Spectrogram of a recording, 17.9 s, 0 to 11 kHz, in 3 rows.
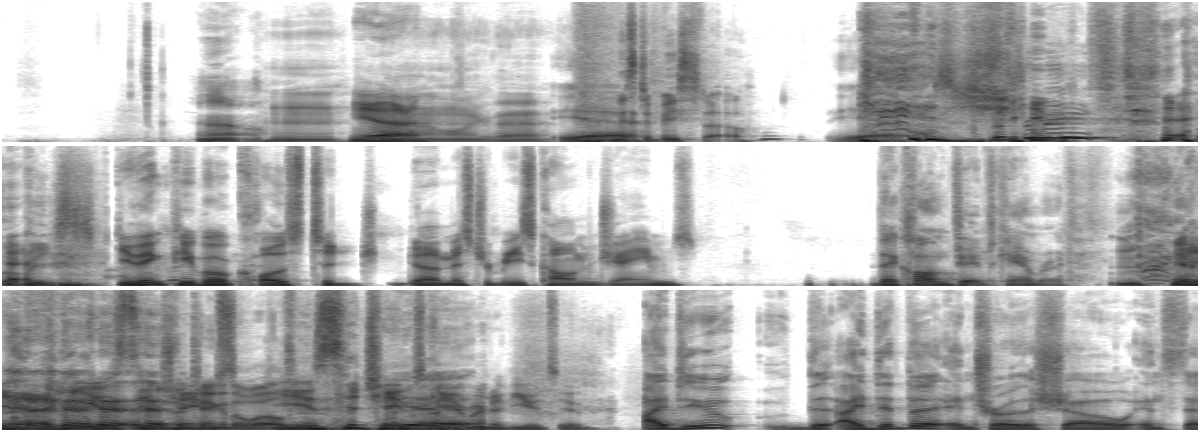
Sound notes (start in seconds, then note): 4.3 laughter; 11.6 laughter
